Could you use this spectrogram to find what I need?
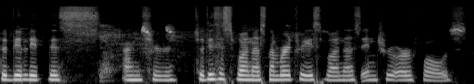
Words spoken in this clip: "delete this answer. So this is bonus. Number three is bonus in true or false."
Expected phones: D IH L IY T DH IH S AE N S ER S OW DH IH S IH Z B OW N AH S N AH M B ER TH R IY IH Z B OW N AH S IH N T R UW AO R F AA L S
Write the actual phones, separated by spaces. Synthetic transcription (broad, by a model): D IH L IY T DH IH S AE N S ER S OW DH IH S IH S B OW N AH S N AH M B ER T R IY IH S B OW N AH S IH N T R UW AO R F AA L S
